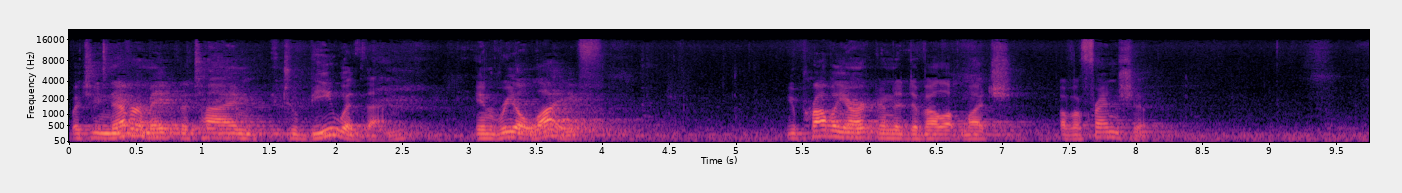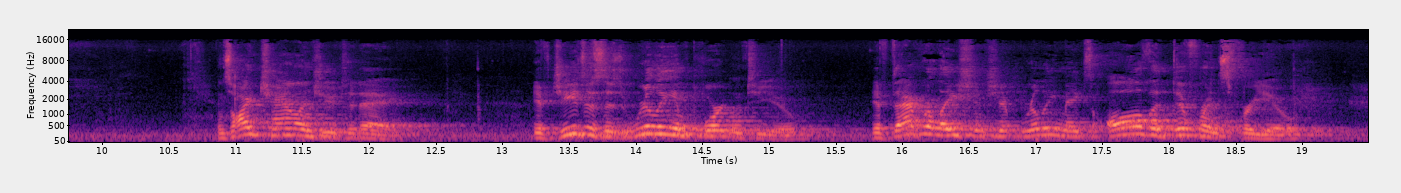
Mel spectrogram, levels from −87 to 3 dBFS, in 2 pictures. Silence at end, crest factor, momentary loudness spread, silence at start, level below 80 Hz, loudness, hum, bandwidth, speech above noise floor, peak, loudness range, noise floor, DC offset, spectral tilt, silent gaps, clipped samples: 0 s; 18 dB; 24 LU; 0 s; -60 dBFS; -26 LUFS; none; 16.5 kHz; 22 dB; -10 dBFS; 8 LU; -47 dBFS; under 0.1%; -5.5 dB/octave; none; under 0.1%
